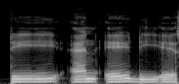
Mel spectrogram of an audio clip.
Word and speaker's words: de nada: called de nada, and to pronounce it correctly you can also just split these de nada into 3 parts, that is DENADA, so it becomes de nada.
